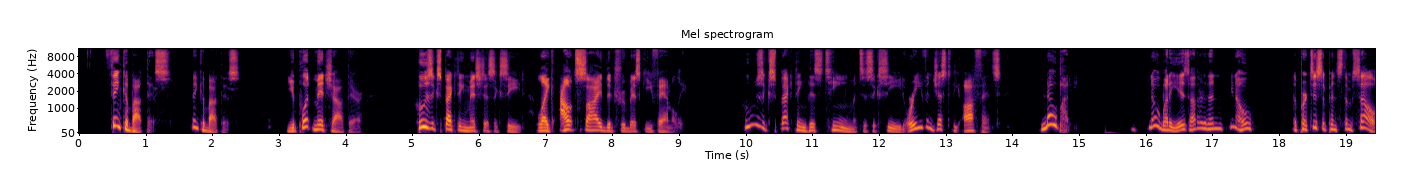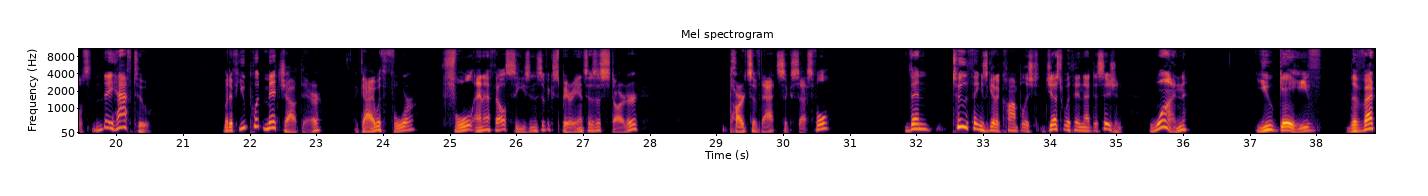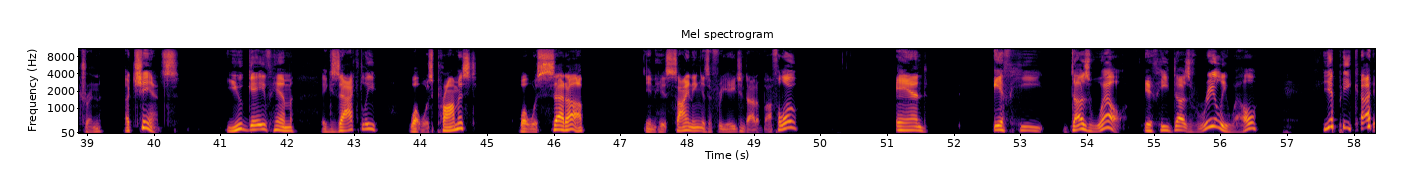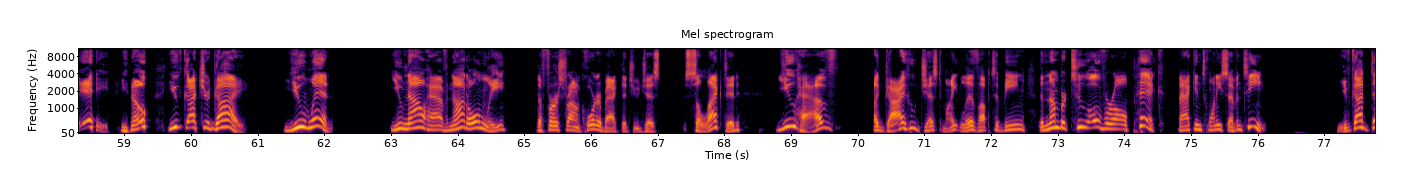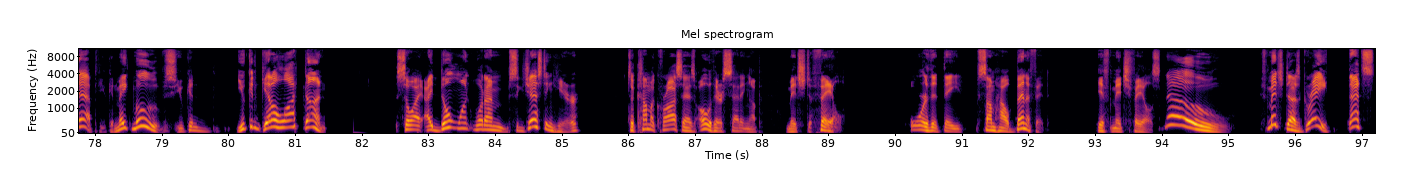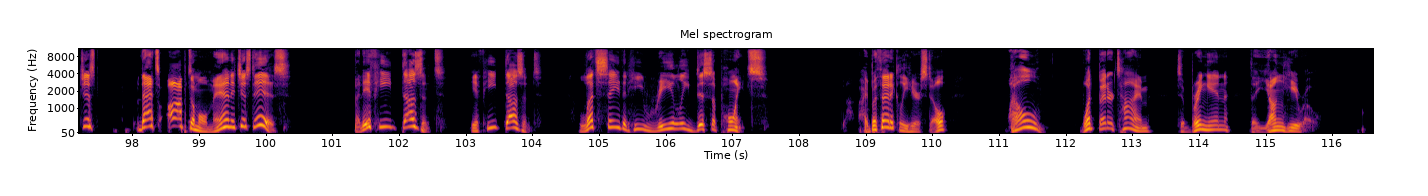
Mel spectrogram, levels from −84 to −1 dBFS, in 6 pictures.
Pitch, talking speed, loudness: 160 Hz, 120 wpm, -23 LUFS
